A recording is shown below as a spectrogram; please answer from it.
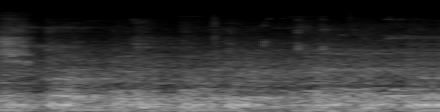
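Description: A basketball bouncing on a hardwood court, over the steady noise of a packed crowd in an indoor sports hall.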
